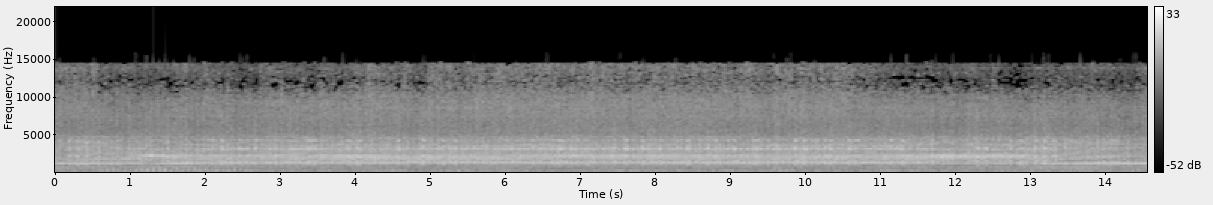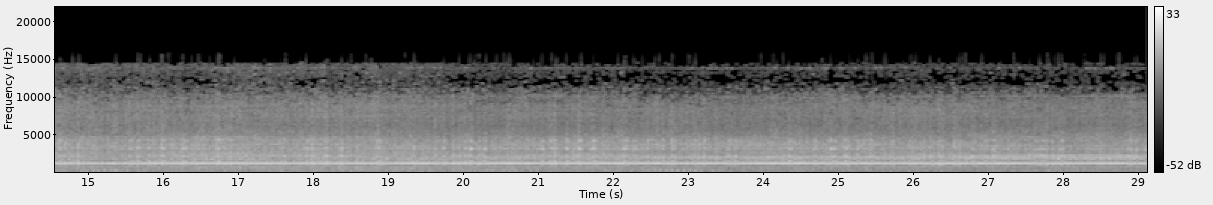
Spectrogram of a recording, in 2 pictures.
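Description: Tour helicopter in flight heard from inside the cabin: a constant engine and rotor rumble with a steady high-pitched whine over it.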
